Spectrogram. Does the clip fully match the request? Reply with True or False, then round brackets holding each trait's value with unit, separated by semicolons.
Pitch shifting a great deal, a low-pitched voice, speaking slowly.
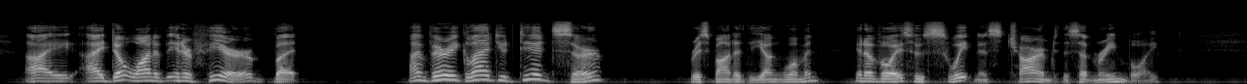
True (6.6 semitones; 130 Hz; 130 wpm)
